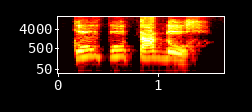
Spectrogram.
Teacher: A minha sílaba tônica é a última.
